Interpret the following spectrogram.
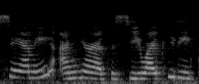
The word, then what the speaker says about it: Sammy: Yes, Sammy?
